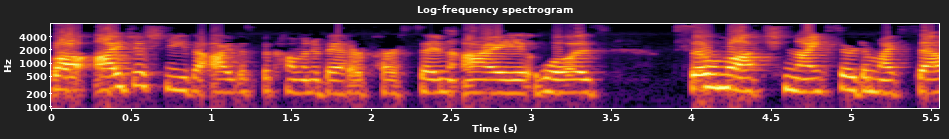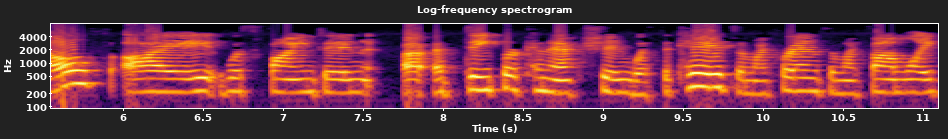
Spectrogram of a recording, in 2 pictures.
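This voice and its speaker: With a Northern Irish accent, a woman speaks at a moderate pace with hardly any pauses, in a bright, sharp tone with fairly high pitch and fairly even intonation. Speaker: business mentor. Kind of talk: interview.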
